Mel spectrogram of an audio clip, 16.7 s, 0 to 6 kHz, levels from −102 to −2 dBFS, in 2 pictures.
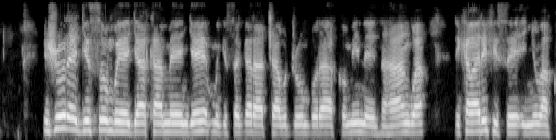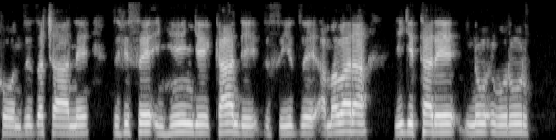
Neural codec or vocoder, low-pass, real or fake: none; 5.4 kHz; real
